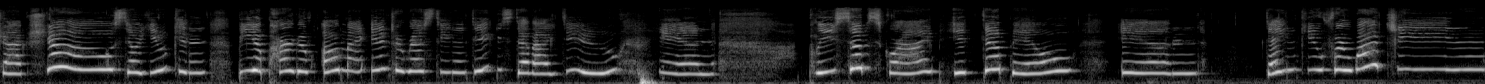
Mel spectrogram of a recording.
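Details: Schuggar, a Shih Tzu, "sings" an Italian aria indoors: a series of wavering, tonal howls, some held and some broken into short yodeling notes, with brief pauses and a sharp thump midway through a small room.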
